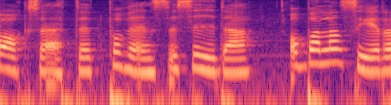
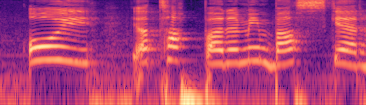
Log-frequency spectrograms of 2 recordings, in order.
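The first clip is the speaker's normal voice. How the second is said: high, called-out cry; 6 semitones higher than usual. Having thrown her beret out the car window, a daughter calls out to her father. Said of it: "ropade hon".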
